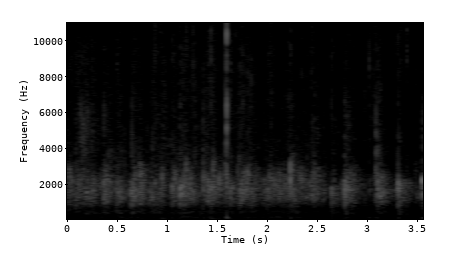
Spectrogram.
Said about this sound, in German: Vielen, vielen Dank den Freiwilligen. Ich könnte Ihnen doch schnell einen Applaus geben.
